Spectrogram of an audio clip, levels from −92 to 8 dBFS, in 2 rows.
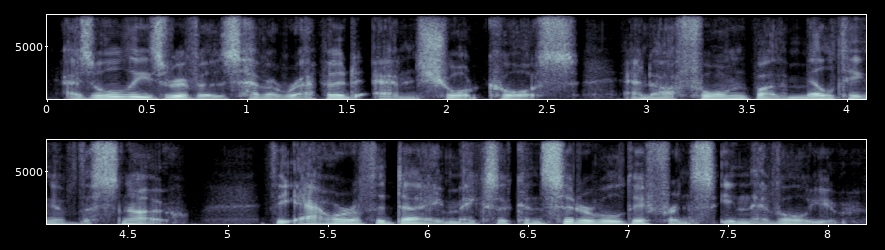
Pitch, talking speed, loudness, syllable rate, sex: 120 Hz, 225 wpm, -20 LUFS, 6.6 syllables/s, male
